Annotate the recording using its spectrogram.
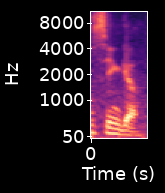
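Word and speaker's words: สิงห์: Parce que ce Singha ne se prononce pas Singha, mais se prononce Sing sans le A final.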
